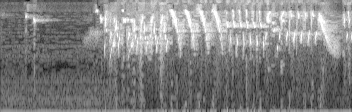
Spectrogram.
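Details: A European goldfinch gives a clochette-style song. A single thin high note comes first, then a rapid, rich stream of bright twitters and trills. It ends in a downward-sweeping note.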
